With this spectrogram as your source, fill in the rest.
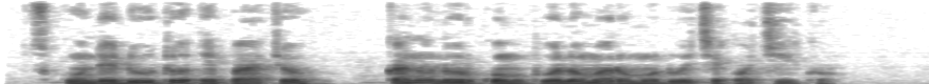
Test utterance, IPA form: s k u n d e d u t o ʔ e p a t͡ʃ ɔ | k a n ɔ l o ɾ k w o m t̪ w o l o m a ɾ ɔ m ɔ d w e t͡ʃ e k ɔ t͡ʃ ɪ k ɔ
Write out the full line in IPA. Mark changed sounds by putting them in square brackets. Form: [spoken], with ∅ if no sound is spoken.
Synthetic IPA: s k u n d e d u t o ʔ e p a t͡ʃ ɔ | k a n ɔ l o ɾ k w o m t̪ w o l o m a ɾ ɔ m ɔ d w e t͡ʃ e [ʔ] ɔ t͡ʃ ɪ k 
